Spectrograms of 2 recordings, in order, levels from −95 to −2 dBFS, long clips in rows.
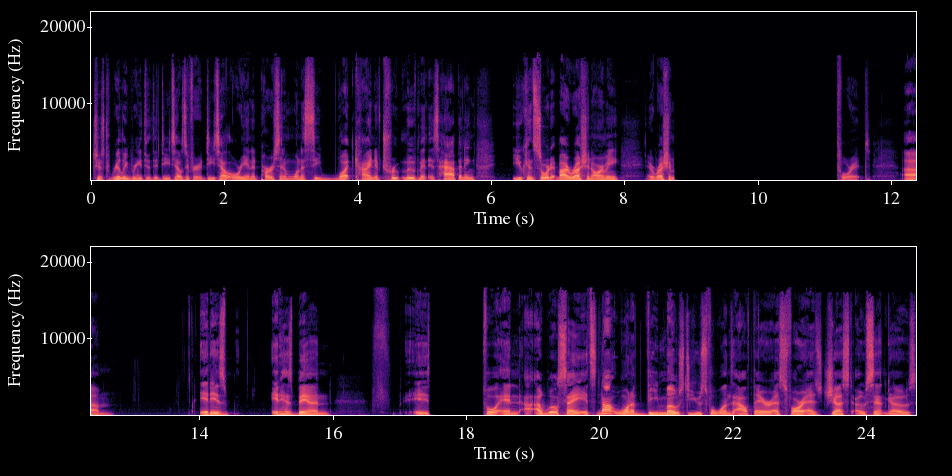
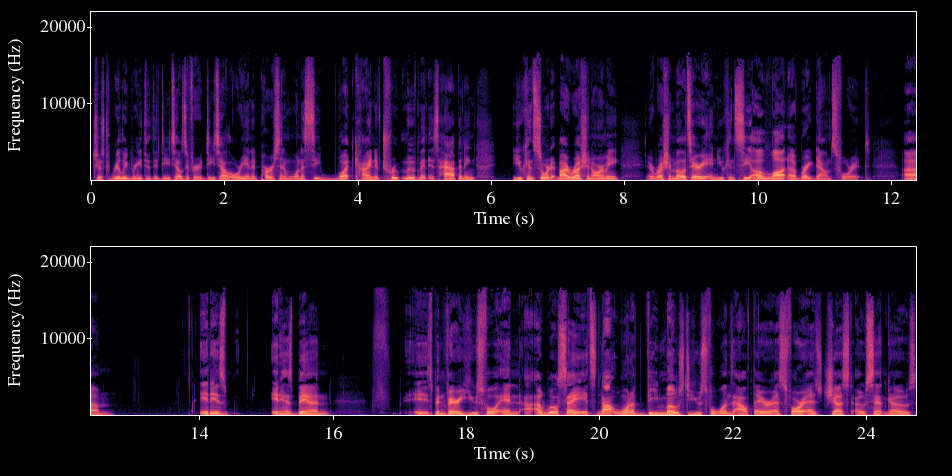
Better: second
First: audio cutting out; at 9 s for 2.5 s and at 17 s for 1 s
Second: none

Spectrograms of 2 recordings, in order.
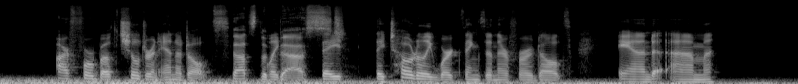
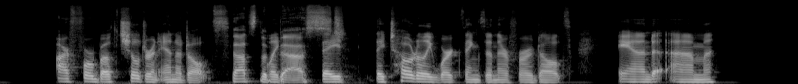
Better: second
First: low rumble; faint; throughout; 20 dB below the speech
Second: none

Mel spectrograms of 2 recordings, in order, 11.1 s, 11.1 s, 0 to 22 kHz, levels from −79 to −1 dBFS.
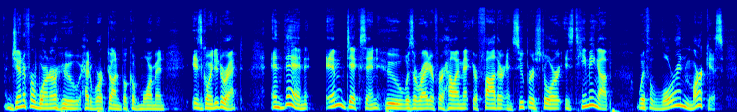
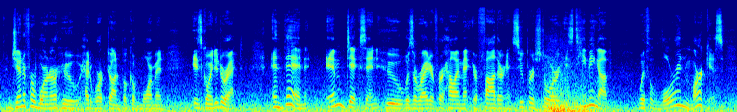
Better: first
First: none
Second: wind noise on the microphone; occasional gusts; 15 dB below the speech

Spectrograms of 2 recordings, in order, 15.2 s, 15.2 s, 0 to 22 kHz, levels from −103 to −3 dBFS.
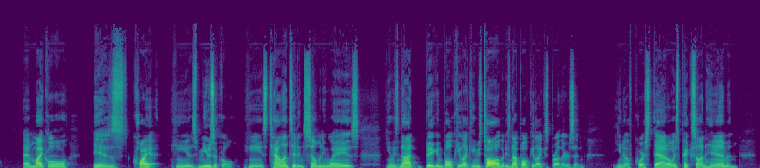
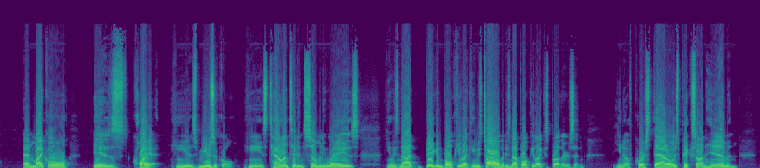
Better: first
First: none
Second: distortion; heavy; 7% of the sound clipped

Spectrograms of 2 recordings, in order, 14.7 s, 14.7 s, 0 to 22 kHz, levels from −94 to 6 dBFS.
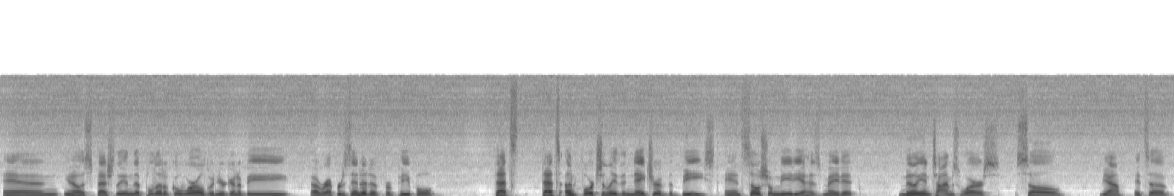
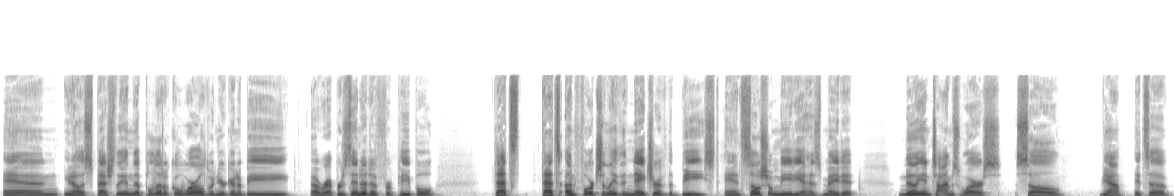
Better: second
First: hiss; loud; throughout; 9 dB below the speech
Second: none

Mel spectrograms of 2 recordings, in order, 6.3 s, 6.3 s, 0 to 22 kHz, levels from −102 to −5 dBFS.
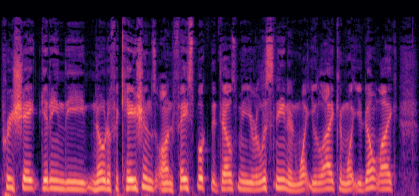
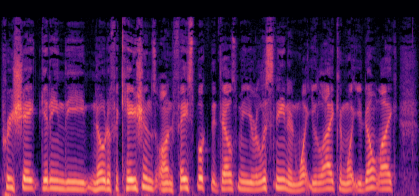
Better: neither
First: none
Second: none

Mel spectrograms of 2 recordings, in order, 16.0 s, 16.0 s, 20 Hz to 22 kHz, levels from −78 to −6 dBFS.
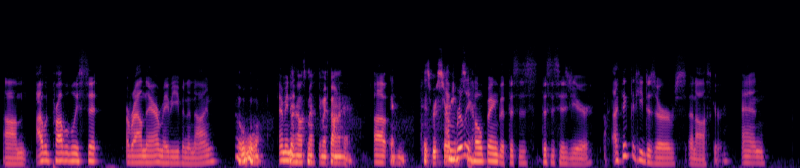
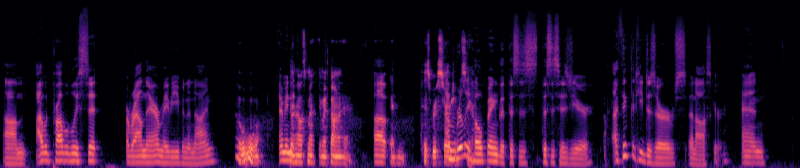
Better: second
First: muffled; very slightly; fading above 4 kHz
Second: none

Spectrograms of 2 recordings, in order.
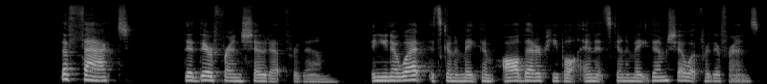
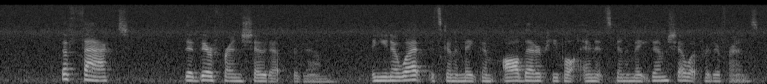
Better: first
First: none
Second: hiss; loud; throughout; 10 dB below the speech

